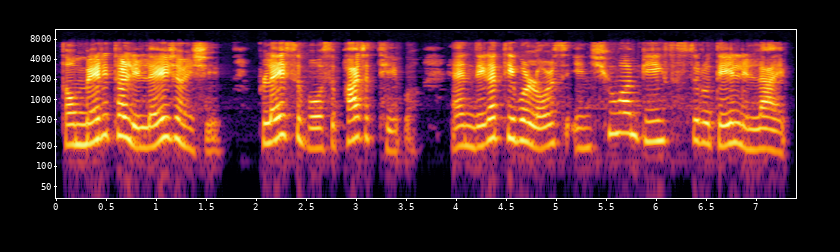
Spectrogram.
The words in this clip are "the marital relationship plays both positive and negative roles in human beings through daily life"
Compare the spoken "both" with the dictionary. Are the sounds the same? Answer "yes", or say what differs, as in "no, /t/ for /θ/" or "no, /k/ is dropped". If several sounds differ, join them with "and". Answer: no, /s/ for /θ/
